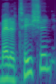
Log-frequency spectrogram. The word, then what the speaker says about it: meditation: So the first one is meditation. Put more stress on the third syllable. Meditation. You hear the te, te. It's a little bit stronger.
